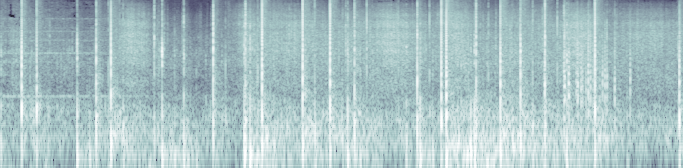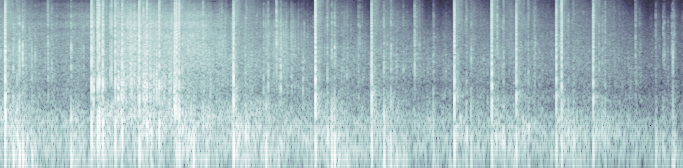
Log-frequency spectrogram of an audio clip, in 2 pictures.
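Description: Fireworks display: rapid, overlapping shell bursts and crackles over a low booming rumble, dying away near the end.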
